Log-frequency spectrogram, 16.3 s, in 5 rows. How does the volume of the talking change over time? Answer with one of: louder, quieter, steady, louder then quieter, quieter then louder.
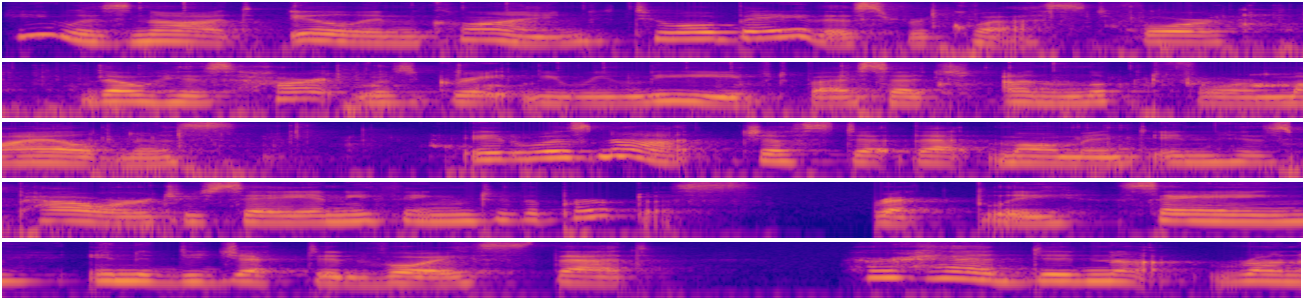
steady.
